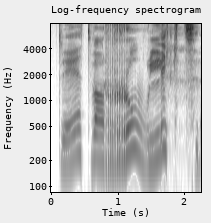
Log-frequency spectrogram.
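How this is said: Every R and ending is pronounced clearly. "För då kan hon säga så här"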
